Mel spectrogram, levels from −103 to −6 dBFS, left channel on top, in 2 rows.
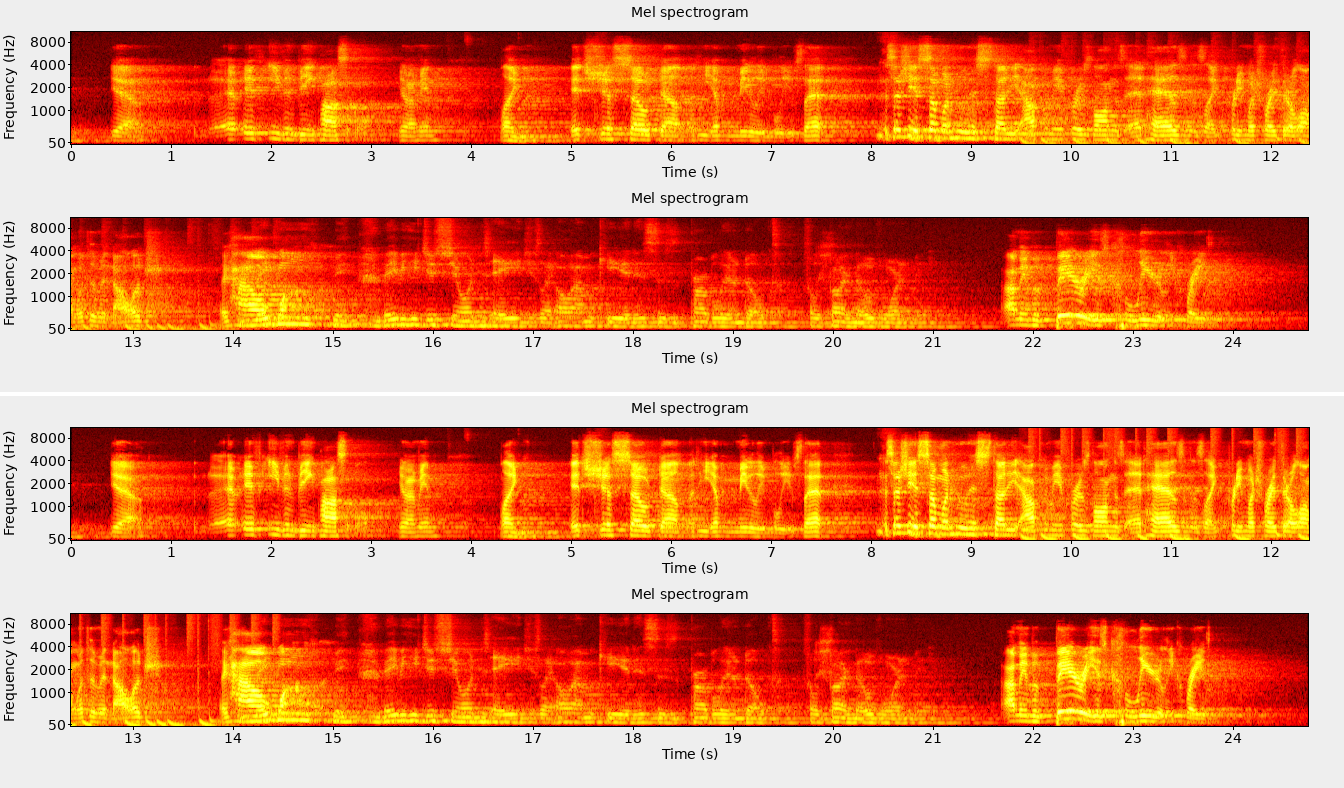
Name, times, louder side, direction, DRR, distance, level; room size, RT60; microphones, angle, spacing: voice 1, 0.4-0.7 1.4-3.0 3.3-3.7 4.3-4.5 5.0-7.7 8.1-13.3 13.9-14.8 19.9-20.0 21.7-23.8, right 5 dB, 40° right, 10 dB, 0.6 m, -24 dB
voice 2, 8.1-8.5 14.1-21.0, equal, 5° right, 2 dB, 1.0 m, -32 dB
sound 1, 9.5-14.5, right 6 dB, 90° right, 0.4 m, -36 dB
24.5 x 13.0 x 3.9 m, 2.5 s
head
